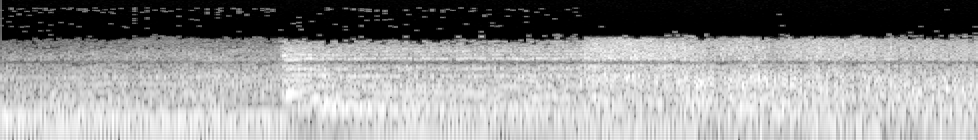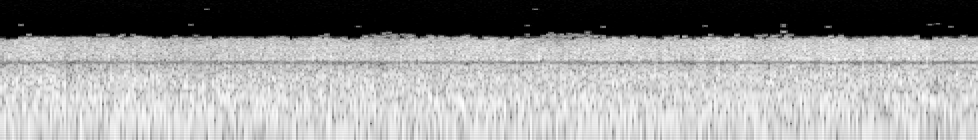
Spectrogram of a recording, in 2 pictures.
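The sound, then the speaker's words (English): A storm roars over the ocean near a porch with a leaking tin roof, making a dense, loud, unbroken wash of wind, rain and surf that holds steady throughout. “I love the wildness of the storm over the ocean.”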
